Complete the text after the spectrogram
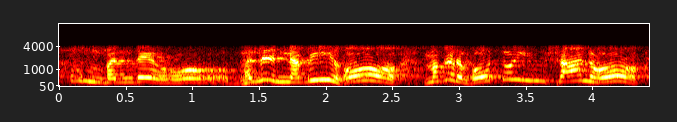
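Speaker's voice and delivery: slow, sing-song, stretched words; drawn-out reminder. Acted. God reminds Moses he is human, drawn-out. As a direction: stretch each phrase high and long.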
